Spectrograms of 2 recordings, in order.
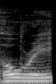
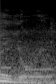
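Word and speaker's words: Ouray: Интересно, что многие носители английского языка встают в тупик, пытаясь правильно произнести название этого города. Тут и Оуре, и Анурей, и другие производные. Но если верить старожилам этих мест, то правильное произношение – это именно Юрей.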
